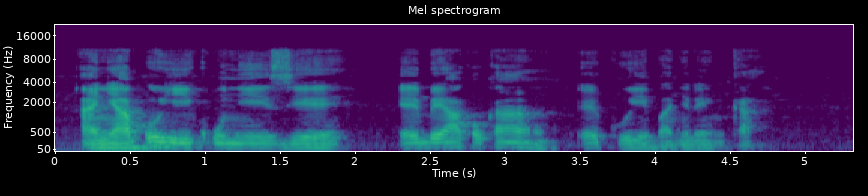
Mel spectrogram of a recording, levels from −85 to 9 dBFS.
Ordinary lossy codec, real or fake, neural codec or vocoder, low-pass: MP3, 96 kbps; real; none; 10.8 kHz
